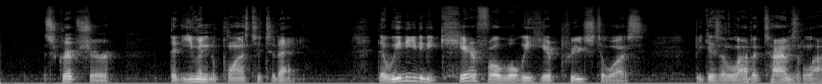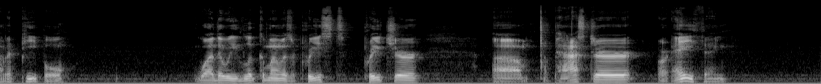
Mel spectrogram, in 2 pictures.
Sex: male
